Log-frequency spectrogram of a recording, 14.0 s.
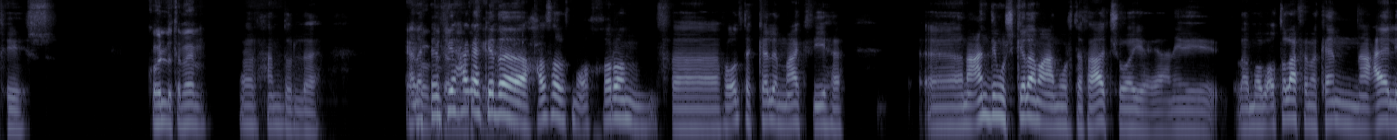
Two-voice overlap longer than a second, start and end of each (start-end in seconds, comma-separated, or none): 4.1-5.4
